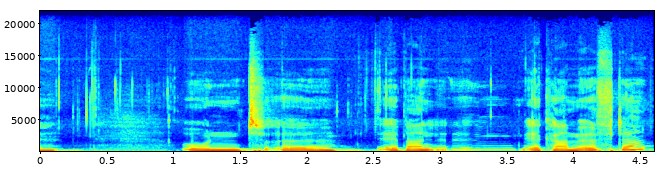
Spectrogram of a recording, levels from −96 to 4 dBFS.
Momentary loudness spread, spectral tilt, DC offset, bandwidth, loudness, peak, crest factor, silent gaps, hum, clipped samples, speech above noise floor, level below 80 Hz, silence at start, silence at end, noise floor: 20 LU; -6 dB/octave; under 0.1%; 17.5 kHz; -21 LUFS; -6 dBFS; 14 dB; none; none; under 0.1%; 27 dB; -60 dBFS; 0 s; 0.05 s; -47 dBFS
